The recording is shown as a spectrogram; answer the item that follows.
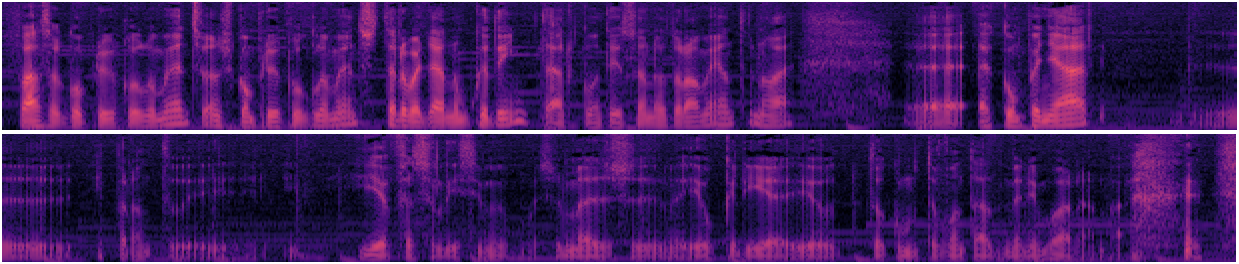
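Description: Over music in the background, the speaker moves at a fairly quick pace with very wide pitch swings. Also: man, fairly low pitch for a man. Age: 70s. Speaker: cycling association president. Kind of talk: interview.

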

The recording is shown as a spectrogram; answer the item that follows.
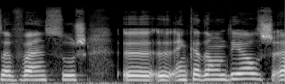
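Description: A woman speaks with fairly even intonation. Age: 40s. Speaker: neuroscientist. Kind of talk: radio interview. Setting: radio studio.

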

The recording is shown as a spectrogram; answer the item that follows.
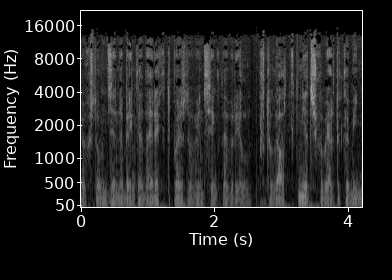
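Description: This man's voice has a very deep, low pitch and a somewhat breathy quality. He talks at a very fast pace in a monotone, flat intonation. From Mozambique. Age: 50s. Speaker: poet. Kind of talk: interview.

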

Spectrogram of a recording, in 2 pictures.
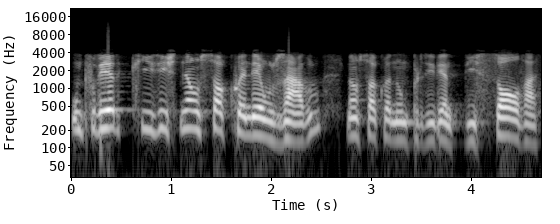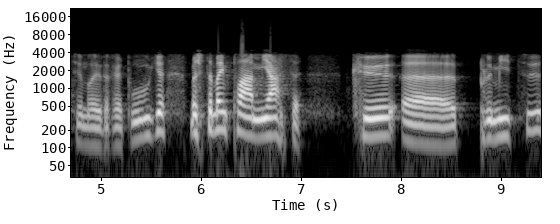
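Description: With lively intonation, a man talks in an unremarkable speaking voice. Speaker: political science professor. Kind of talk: radio interview.

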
